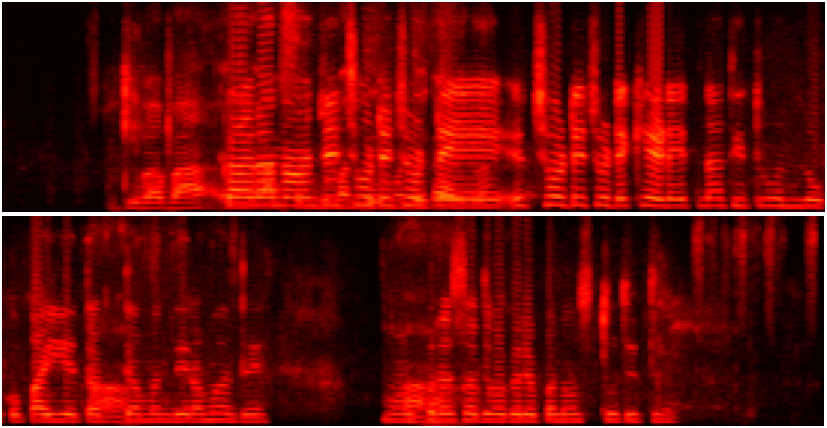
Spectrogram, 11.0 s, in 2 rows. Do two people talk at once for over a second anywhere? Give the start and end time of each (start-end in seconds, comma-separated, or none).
1.5-3.3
